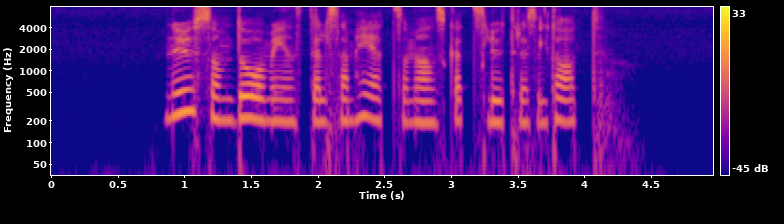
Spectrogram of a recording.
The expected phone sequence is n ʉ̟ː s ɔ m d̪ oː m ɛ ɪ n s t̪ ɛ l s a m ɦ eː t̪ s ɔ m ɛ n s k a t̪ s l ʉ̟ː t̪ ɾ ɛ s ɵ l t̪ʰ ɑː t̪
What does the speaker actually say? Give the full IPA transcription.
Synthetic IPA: n ʉ̟ː s ɔ m d̪ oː m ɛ ɪ n s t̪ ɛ l s a m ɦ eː t̪ s ɔ m œ n s k a t̪ s l ʉ̟ː t̪ ɾ ɛ s ɵ l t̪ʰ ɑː t̪

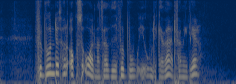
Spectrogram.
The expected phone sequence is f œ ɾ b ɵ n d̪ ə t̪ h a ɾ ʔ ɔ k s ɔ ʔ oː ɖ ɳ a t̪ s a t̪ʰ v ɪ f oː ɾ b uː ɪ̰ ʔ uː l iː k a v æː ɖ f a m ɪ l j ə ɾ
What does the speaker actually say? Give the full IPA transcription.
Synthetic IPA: f œ ɾ b ɵ n d̪ ə t̪ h a ɾ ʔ ɔ k s ɔ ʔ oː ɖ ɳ a t̪ s a t̪ v ɪ f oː ɾ b uː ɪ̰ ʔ uː l iː k a v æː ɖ f a m ɪ l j ə ɾ

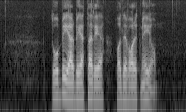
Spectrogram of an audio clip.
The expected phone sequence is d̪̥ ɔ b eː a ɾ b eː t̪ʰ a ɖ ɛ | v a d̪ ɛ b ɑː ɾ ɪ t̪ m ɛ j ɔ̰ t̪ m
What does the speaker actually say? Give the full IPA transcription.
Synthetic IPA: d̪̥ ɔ b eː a ɾ b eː t̪ a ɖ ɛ | v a d̪ ɛ v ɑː ɾ ɪ t̪ m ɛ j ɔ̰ m

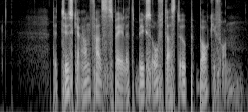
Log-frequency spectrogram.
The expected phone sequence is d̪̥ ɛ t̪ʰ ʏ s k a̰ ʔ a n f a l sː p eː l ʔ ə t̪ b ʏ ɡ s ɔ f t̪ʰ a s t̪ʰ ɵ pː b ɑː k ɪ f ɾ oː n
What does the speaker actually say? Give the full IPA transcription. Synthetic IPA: d̪̥ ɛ t̪ʰ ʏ s k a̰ ʔ a n f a l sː p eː l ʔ ə t̪ b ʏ ɡ s ɔ f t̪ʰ a s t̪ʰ ɵ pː b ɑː k ɪ f ɾ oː n

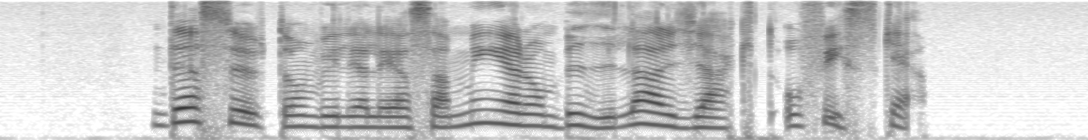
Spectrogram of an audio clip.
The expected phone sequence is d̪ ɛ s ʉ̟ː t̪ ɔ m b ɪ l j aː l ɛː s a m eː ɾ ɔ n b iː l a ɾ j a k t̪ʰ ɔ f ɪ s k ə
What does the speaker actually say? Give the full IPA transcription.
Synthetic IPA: d̪ ɛ s ʉ̟ː t̪ ɔ m v ɪ l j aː l ɛː s a m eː ɾ ɔ m b iː l a ɾ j a k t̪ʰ ɔ f ɪ s k ə

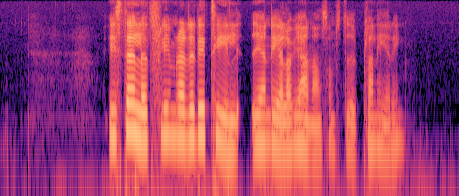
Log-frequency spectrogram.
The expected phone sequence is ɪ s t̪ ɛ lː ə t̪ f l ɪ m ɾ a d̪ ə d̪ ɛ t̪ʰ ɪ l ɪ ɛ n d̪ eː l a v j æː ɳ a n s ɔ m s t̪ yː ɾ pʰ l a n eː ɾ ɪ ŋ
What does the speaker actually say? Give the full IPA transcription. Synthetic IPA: ɪ s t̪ ɛ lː ə t̪ f l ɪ m ɾ a d̪ ə d̪ ɛ t̪ʰ ɪ l ɪ ɛ n d̪ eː l a v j æː ɳ a n s ɔ m s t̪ yː ɾ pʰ l a n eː ɾ ɪ ŋ

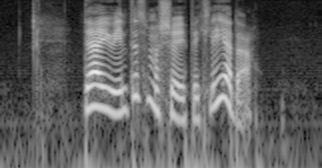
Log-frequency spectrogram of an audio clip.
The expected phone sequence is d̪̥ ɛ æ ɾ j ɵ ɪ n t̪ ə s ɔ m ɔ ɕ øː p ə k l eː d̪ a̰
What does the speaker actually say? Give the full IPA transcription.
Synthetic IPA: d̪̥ ɛ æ ɾ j ɵ ɪ n t̪ ə s ɔ m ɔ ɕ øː p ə kʰ l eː d̪ a̰

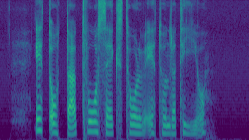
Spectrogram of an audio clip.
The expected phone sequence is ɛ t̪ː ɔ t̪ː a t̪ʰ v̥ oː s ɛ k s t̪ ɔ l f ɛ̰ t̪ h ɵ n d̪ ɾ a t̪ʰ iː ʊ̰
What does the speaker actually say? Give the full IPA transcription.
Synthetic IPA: ɛ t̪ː ɔ t̪ː a t̪ʰ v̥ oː s ɛ k s t̪ʰ ɔ l v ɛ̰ t̪ h ɵ n d̪ ɾ a t̪ʰ iː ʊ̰

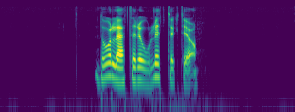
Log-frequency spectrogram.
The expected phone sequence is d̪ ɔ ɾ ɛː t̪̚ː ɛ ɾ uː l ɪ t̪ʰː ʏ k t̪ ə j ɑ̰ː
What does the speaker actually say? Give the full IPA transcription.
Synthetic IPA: d̪ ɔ l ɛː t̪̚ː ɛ ɾ uː l ɪ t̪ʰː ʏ k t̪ ə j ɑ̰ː

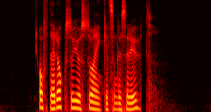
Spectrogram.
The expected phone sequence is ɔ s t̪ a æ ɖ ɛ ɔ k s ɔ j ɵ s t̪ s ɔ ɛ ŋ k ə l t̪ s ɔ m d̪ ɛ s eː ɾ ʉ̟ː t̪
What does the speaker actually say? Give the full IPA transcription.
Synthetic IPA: ɔ f t̪ a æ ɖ ɛ ɔ k s ɔ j ɵ s t̪ s ɔ ɛ ŋ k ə l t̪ s ɔ m d̪ ɛ s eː ɾ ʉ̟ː t̪

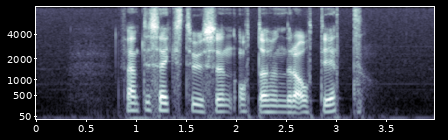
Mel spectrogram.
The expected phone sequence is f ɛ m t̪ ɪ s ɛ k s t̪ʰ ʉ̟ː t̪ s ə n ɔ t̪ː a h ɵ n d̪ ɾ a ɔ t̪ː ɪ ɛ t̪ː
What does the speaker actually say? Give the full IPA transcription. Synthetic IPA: f ɛ m t̪ ɪ s ɛ k s t̪ʰ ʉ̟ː s ə n ɔ t̪ː a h ɵ n d̪ ɾ a ɔ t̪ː ɪ ɛ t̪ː

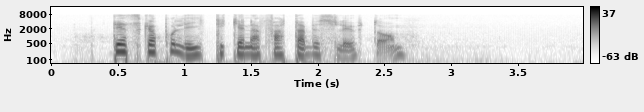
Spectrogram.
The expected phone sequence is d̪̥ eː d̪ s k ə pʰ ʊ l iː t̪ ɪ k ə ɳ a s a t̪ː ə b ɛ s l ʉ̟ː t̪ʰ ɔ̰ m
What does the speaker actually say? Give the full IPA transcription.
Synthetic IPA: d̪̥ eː t̪ s k a pʰ ʊ l iː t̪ ɪ k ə ɳ a f a t̪ː a b ɛ s l ʉ̟ː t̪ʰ ɔ̰ m

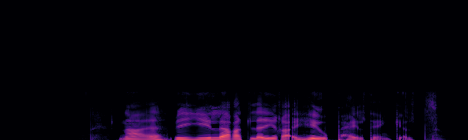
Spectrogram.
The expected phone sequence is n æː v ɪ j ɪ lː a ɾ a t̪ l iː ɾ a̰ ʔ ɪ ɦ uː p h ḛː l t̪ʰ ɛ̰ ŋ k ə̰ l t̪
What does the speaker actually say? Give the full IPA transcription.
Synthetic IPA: n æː v ɪ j ɪ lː a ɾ a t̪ l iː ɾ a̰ ʔ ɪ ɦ uː p h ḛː l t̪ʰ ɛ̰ ŋ k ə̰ l t̪

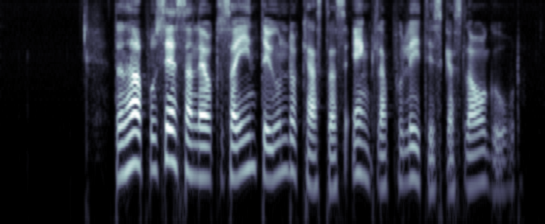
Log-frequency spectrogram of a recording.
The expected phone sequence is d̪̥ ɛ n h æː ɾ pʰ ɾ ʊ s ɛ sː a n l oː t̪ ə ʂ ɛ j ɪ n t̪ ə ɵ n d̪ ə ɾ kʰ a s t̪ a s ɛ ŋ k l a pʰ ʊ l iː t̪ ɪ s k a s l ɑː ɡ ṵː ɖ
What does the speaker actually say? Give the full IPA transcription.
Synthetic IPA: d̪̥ ɛ n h æː ɾ pʰ ɾ ʊ s ɛ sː ə n l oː t̪ ə ʂ ɛ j ɪ n t̪ ə ɵ n d̪ ə ɾ kʰ a s t̪ a s ɛ ŋ k l a pʰ ʊ l iː t̪ ɪ s k a s l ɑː ɡ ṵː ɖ

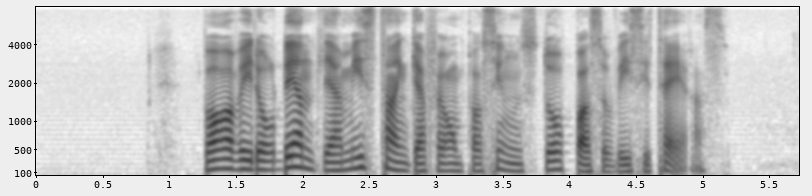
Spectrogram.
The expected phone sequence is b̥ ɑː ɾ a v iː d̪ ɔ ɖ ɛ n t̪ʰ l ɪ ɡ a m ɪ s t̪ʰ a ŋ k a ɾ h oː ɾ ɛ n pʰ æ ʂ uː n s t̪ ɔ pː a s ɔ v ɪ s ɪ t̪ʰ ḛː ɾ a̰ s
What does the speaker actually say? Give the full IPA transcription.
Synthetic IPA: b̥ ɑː ɾ a v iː d̪ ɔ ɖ ɛ n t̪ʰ l ɪ ɡ a m ɪ s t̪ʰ a ŋ k a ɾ f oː ɾ ɛ n pʰ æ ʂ uː n s t̪ ɔ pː a s ɔ v ɪ s ɪ t̪ʰ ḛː ɾ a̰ s

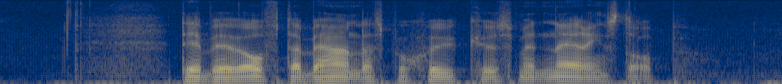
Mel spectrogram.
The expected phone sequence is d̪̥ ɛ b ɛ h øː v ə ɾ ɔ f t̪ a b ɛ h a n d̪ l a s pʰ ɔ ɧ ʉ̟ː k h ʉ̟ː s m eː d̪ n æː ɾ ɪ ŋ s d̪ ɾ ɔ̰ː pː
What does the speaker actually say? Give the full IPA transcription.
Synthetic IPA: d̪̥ ɛ b ɛ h øː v ə ɾ ɔ f t̪ a b ɛ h a n d̪ l a s pʰ ɔ ɧ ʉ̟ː k h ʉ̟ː s m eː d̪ n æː ɾ ɪ ŋ s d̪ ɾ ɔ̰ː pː

